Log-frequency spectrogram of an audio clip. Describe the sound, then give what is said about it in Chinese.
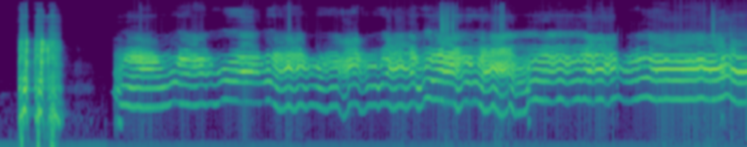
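A brief raspy burst, then a person imitating a big cat trying to sing, with a long, shrill, wavering meow that is sustained for about eight seconds, its pitch wobbling and yowling up and down, loud and unbroken. “可是大花猫根本就不会唱歌，只会尖锐的喵喵大叫。”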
